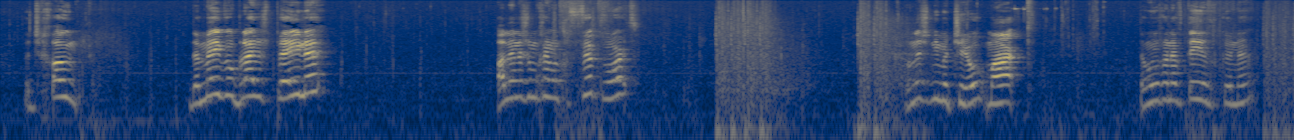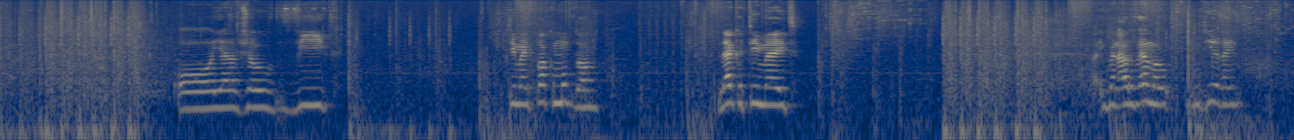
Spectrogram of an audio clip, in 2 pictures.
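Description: A boy talks with animation into a microphone, close by.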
